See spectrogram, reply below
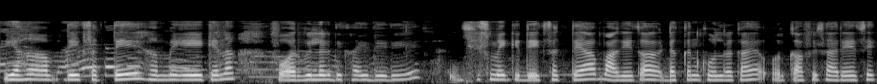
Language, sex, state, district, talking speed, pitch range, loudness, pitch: Hindi, female, Rajasthan, Jaipur, 210 wpm, 205-225 Hz, -17 LUFS, 215 Hz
